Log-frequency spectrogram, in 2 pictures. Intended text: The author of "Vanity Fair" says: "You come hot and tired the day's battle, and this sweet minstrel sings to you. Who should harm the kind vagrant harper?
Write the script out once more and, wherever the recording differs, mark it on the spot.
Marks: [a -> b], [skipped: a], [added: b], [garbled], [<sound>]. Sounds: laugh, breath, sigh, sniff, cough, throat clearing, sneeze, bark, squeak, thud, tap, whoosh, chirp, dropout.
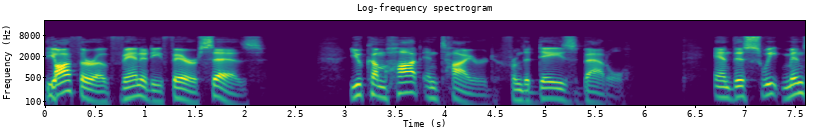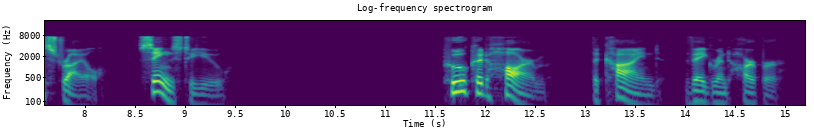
The author of "Vanity Fair" says: "You come hot and tired [added: from] the day's battle, and this sweet minstrel sings to you. Who [should -> could] harm the kind vagrant harper?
